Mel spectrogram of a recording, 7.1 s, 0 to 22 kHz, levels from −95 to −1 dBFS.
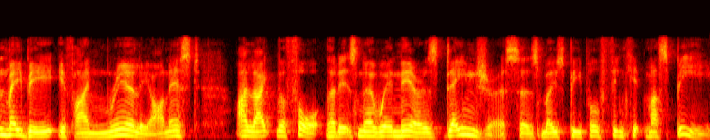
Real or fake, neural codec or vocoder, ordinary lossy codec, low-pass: real; none; Opus, 64 kbps; 7.2 kHz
